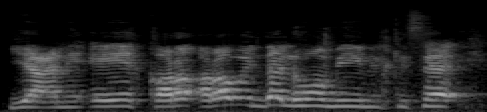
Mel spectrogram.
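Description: A man with an Egyptian Arabic accent teaching Quran recitation rules, often questioning his students and chanting verses slowly. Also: high-pitched, steady tone, fairly bright tone. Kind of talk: explaining recitation rules in a lesson.

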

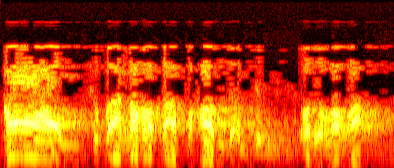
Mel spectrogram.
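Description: A man with an Egyptian Arabic accent preaching a sermon, lively and joking, full of rhetorical questions to the audience. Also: mid-range voice, fast talker. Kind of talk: sermon with colloquial asides. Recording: echoey hall on a tinny lo-fi recording with faint noise.

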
